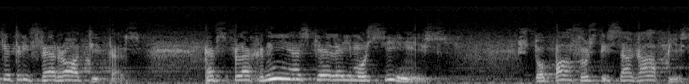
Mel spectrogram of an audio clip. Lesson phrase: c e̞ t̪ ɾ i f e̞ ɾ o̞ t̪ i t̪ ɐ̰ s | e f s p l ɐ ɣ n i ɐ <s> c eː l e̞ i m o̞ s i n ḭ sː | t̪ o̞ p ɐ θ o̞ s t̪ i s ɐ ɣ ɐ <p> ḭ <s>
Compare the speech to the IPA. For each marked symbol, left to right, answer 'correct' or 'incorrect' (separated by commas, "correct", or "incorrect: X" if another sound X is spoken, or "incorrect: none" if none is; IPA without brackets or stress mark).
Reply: correct, correct, correct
